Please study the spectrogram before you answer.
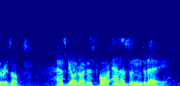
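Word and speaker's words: Anacin: For there are many people listening in now who have been introduced to Anison tablets by their own dentist or physician.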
